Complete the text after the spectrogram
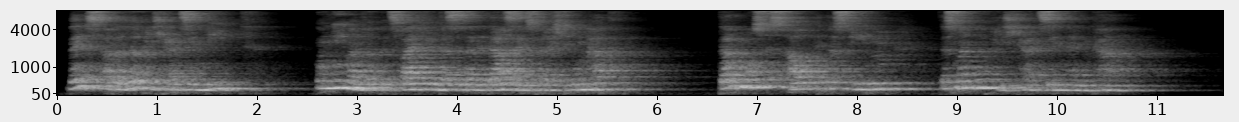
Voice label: meistersaal female; hansa studios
